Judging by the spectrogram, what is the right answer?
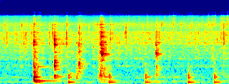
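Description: Onion sizzles in a pan with potatoes and garlic over lowered gas heat, with repeated scraping and clattering as the mixture is stirred and turned, steady frying hiss throughout and no voices.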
